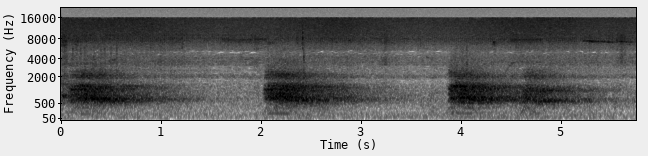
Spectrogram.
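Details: Male and female European roe deer in the spring mating period in the Carpathian mountains give hoarse, gruff barks, each a harsh burst, about every two seconds.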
